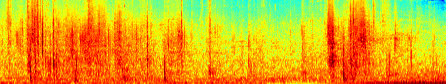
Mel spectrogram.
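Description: Footsteps on pavement mixed with small clicks and knocks of things being handled, busier at the start and again near the end.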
